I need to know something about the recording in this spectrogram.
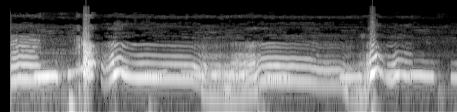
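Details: Pitsai the dog howls while trying to sing along with its owner: a sustained, wavering tone holding steady, dipping low midway, then climbing back, with short sharp yips breaking in.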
